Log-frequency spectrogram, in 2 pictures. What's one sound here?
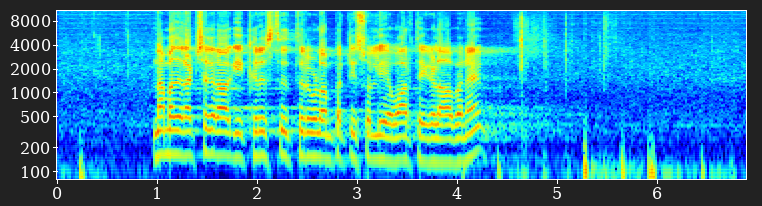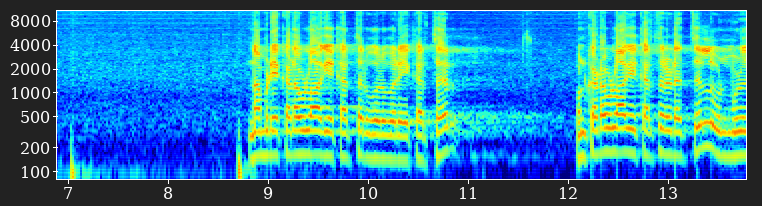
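A man chants in long held tones through a microphone, in phrases with pauses between them.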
